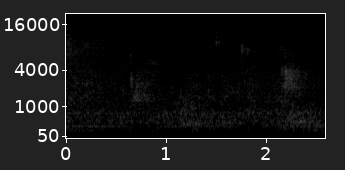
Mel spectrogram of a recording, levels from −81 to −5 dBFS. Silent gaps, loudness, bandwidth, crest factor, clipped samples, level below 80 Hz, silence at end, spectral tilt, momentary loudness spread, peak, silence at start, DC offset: none; -60 LUFS; over 20 kHz; 20 dB; under 0.1%; under -90 dBFS; 0 s; 0 dB/octave; 4 LU; -42 dBFS; 0 s; under 0.1%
